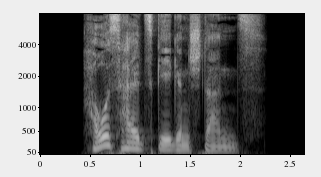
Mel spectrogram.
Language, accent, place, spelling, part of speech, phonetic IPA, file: German, Germany, Berlin, Haushaltsgegenstands, noun, [ˈhaʊ̯shalt͡sˌɡeːɡn̩ʃtant͡s], De-Haushaltsgegenstands.ogg
- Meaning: genitive singular of Haushaltsgegenstand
